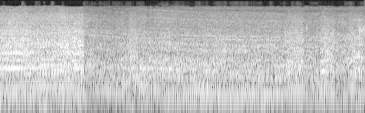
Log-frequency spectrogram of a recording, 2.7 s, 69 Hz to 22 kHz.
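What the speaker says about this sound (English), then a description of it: "Really over-revving the engine here." A Williams Formula 1 car in F1 2018 screams at high revs, a continuous whining engine note that shifts pitch sharply once and then holds near its limit.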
